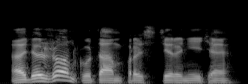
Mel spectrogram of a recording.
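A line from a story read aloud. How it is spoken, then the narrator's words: Parting instruction. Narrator (Russian): напутствовал их Илья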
